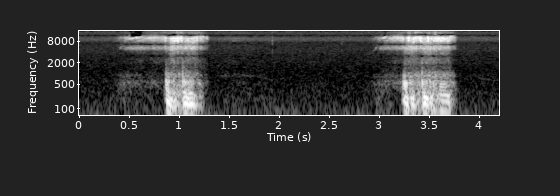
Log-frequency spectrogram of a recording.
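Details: Sleeping female French Bulldog puppy, born April 2020, snoring indoors: two loud, raspy, rumbling snore bursts about two and a half seconds apart, each lasting under half a second, with quiet breathing between.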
